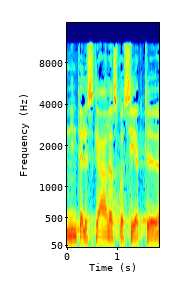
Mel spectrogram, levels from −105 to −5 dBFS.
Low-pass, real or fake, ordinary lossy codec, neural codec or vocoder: 14.4 kHz; fake; MP3, 48 kbps; vocoder, 44.1 kHz, 128 mel bands every 256 samples, BigVGAN v2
